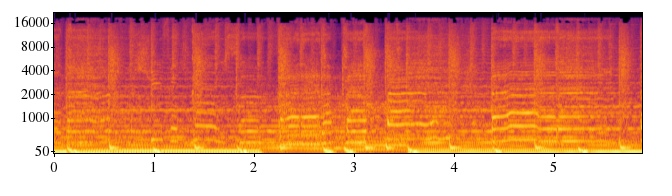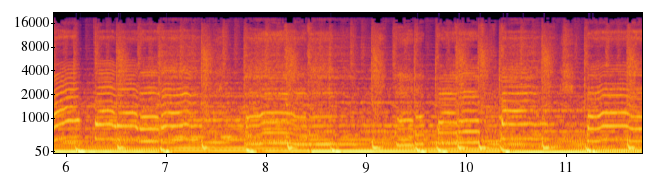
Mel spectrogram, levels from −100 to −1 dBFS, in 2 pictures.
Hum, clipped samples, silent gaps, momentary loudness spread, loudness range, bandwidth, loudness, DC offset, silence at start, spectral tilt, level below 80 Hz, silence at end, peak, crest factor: none; under 0.1%; none; 2 LU; 1 LU; 19 kHz; -10 LUFS; under 0.1%; 0 s; -5 dB/octave; -10 dBFS; 0 s; 0 dBFS; 8 dB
